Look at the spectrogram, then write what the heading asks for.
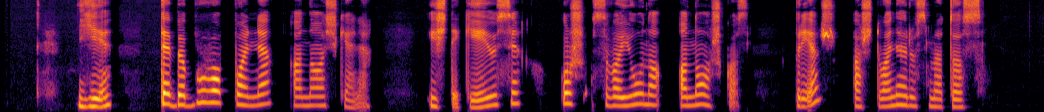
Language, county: Lithuanian, Šiauliai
